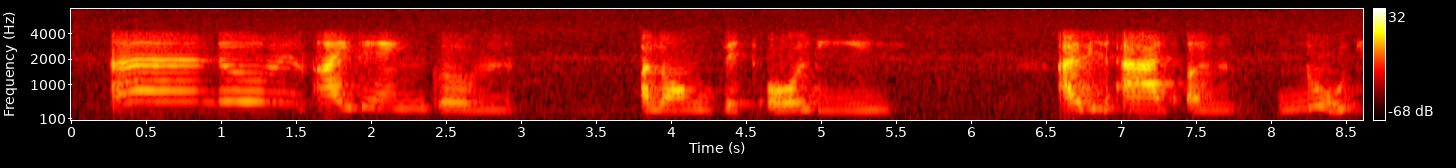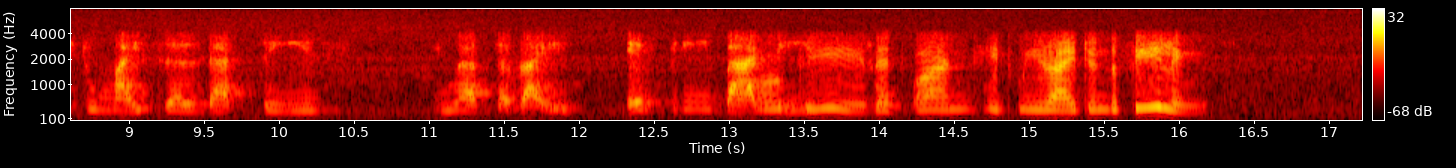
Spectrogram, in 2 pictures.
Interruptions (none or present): present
